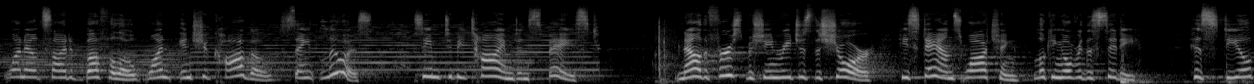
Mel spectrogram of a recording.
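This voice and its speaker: A woman's voice: high voice, a bit bright. A woman playing a radio reporter who watches an invasion with rising dread, in a live radio drama. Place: live performance in a church. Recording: reverberant church hall, noisy live recording.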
